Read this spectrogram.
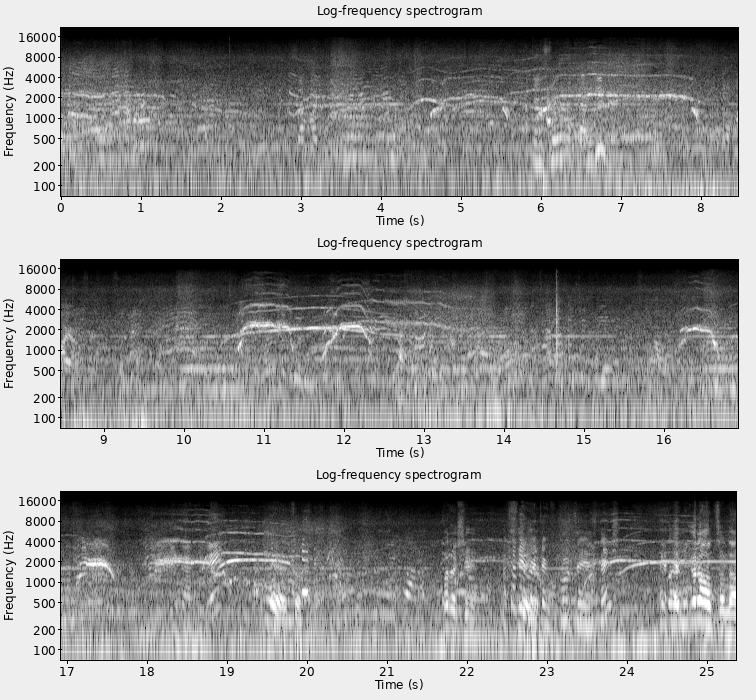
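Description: A fairground ride's machinery rumbles and hums steadily.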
